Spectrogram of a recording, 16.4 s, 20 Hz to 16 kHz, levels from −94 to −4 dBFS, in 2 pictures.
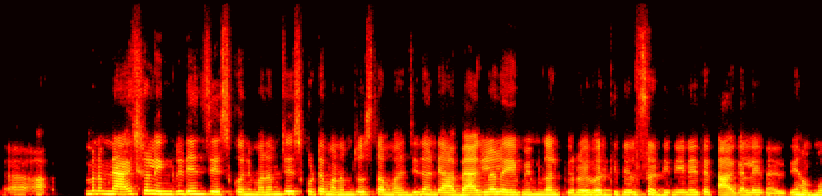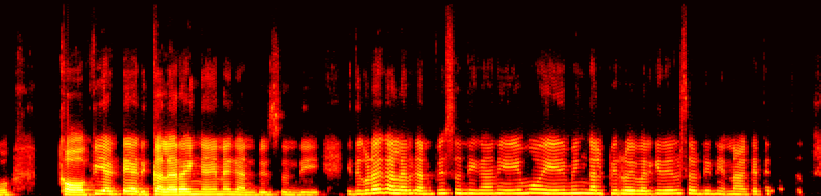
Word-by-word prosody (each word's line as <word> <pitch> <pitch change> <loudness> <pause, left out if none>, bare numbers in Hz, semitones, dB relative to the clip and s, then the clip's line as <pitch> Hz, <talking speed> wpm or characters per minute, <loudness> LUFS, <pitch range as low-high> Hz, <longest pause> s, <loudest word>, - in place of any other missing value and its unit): ఆ! - - -10 0.2
ఆ - - -3 0.5
మనం 245 0 -4
నేచురల్ 225 +4 0
ఇంగ్రీడియెంట్స్ 220 0 -1
యేసుకొని 205 -1 -3
మనం 195 +1 -3
చేసుకుంటే 220 -1 -2
మనం 185 0 -3
చూస్తాం 200 -1 -2
మంచిదండి. 185 +2 -4
ఆ - - +1
బాగ్‌లలో 190 +4 +1
ఏమేమి 185 +1 -4
కలిపిర్రో 180 -2 -2
ఎవరికీ 175 +2 0
తెలుసండి? 180 -1 -3
నేనైతే 185 +2 -3
తాగలేను 165 +1 -2
అది. 145 +5 -6
అమ్మో! 170 +1 -3 0.6
కాఫీ 185 +3 +7
అంటే 220 0 +1
అది 205 -2 +1
కలరింగ్ 205 0 +8
అయినా 205 0 0
కనిపిస్తుంది. 180 +1 -5 0.4
ఇది 230 +2 -7
కూడా 300 +3 +5
కలర్ 270 -2 +2
కనిపిస్తుంది 275 +3 -3
కానీ, 265 +1 -3
ఏమో 290 +2 -1 0.2
ఏమేం 280 +2 +1
కలిపిర్రో 265 0 -1
ఎవరికీ 245 +2 -3
తెలుసండి. 265 -2 -4
నే 235 - -6
నాకైతే 220 +2 -8
నచ్చదు. 310 - -27
205 Hz, 145 wpm, -23 LUFS, 185-245 Hz, 0.6 s, కలరింగ్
